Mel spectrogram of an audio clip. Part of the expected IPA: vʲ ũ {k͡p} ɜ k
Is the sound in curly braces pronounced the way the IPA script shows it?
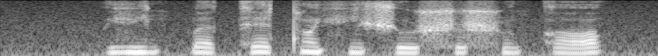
yes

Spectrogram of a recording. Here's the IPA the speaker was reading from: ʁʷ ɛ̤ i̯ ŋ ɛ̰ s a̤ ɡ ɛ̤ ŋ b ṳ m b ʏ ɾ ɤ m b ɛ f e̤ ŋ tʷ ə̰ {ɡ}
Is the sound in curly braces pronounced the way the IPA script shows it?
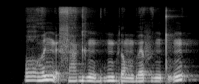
no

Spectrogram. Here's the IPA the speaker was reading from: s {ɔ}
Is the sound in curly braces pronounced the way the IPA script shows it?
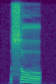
yes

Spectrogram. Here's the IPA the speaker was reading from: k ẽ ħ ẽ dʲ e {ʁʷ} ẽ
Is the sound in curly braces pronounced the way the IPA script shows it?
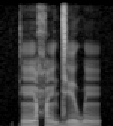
no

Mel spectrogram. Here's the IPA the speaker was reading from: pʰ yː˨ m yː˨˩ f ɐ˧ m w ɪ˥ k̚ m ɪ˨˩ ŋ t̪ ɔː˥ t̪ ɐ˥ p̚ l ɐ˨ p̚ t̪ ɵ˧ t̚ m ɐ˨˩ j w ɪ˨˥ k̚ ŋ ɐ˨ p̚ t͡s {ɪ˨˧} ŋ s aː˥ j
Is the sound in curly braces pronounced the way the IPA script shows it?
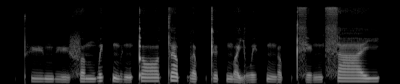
yes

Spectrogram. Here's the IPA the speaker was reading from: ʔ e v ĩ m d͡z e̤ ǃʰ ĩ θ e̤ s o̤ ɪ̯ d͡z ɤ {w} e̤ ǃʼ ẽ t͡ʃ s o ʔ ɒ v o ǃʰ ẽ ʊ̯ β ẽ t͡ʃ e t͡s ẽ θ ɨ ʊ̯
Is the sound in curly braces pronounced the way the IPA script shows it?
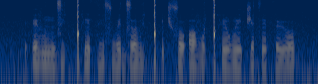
no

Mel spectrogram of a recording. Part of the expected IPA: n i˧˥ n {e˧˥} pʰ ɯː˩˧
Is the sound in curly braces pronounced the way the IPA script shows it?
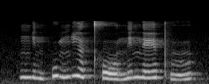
no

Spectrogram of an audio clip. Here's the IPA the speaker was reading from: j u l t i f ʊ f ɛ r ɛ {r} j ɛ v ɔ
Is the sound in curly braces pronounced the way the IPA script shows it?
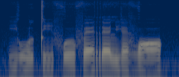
no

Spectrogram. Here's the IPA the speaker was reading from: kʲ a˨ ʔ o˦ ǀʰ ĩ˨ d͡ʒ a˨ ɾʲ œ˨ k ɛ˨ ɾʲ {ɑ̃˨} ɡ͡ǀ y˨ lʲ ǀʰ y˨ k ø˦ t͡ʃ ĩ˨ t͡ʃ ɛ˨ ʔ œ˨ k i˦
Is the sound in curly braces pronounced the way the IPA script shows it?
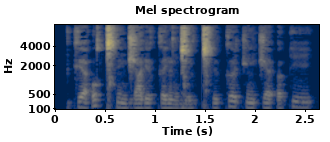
no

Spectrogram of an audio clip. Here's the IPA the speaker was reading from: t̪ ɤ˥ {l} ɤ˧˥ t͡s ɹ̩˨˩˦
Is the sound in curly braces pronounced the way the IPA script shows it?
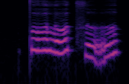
yes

